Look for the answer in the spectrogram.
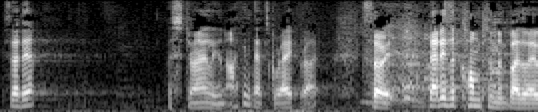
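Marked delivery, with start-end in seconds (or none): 0.0-3.2 playful imitation of an Australian accent; light mock Australian accent. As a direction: put on a teasing Australian accent. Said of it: "When I go for the accent".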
